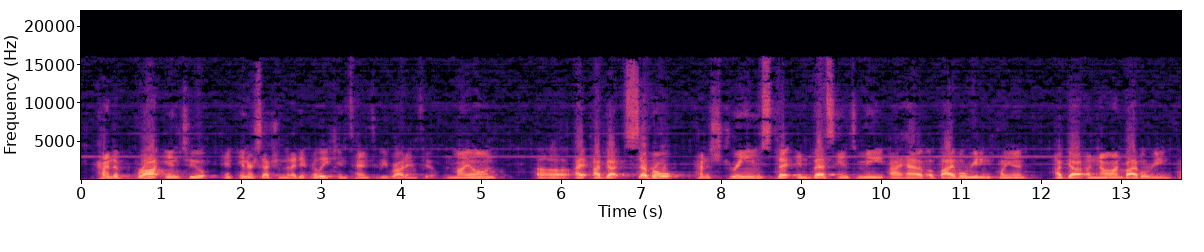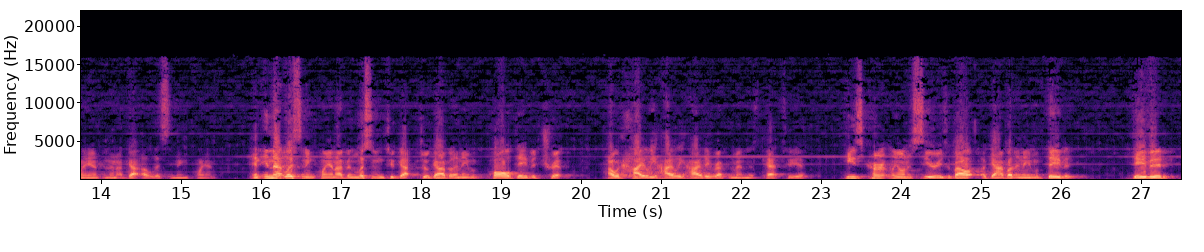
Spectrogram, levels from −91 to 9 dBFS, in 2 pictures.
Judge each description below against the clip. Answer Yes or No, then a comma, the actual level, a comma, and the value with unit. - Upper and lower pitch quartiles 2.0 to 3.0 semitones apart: Yes, narrow, 2.4 semitones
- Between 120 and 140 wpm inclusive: No, average, 200 wpm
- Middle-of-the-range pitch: Yes, medium, 155 Hz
